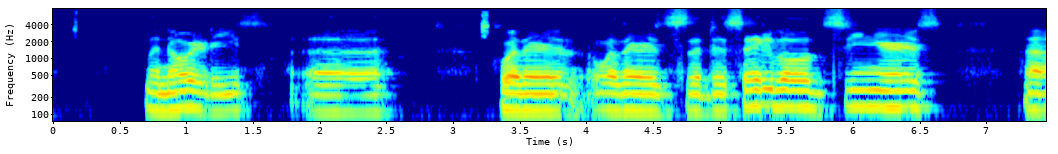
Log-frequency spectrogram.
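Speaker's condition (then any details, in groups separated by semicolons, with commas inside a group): Cerebral palsy; since birth, birth complications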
